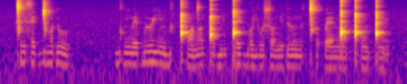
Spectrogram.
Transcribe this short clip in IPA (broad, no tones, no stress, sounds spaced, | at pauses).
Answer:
ǀ i s e ɡ͡ǀ õ ɗ u | ɡ u ŋ͡m e ɓ ɯ j ĩ ɡ͡b ɯ ǃʰ ɔ̃ d ɔ̃ ǃ u ɡ͡b ĩ ǃ e ɡ͡b o j u s o n i ɗ ɯ n̪ ɯ ǀʰ ɤ k͡p ɛ ŋ͡ǃ a ǃʰ õ ǃ ẽ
